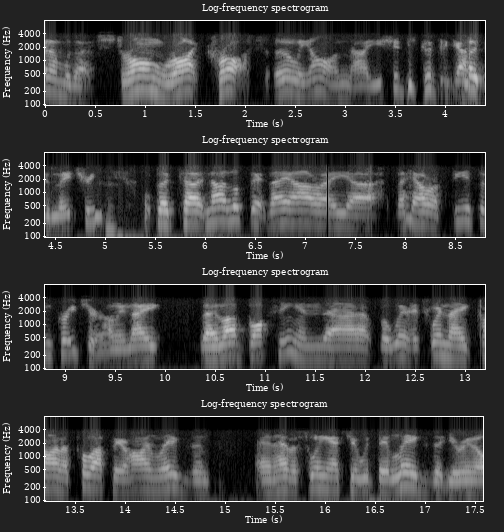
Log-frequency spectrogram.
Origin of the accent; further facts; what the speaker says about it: Sydney, New South Wales, Australia; born there; So I was born in Sydney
